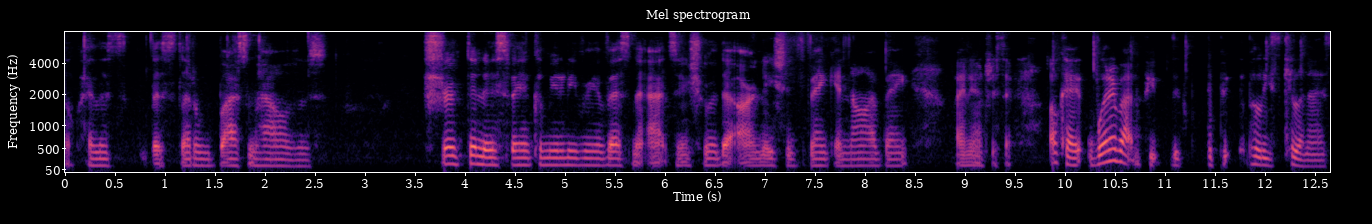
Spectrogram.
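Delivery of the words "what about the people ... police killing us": stuttering, tripping over words. Reading a policy list aloud and reacting to it, stuttering. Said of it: "I'm stuttering".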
